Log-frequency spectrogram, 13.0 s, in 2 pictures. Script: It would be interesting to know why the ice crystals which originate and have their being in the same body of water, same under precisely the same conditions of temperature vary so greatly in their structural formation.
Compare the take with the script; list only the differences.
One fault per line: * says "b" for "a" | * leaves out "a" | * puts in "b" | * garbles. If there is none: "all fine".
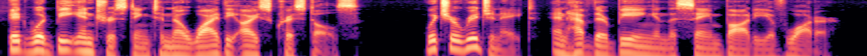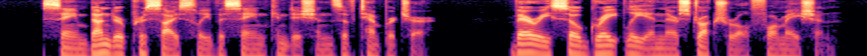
all fine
